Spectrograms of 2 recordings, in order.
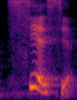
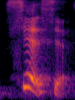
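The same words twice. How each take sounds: First: 谢 谢 said as two separate full syllables. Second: 谢谢 joined, second 谢 light and unstressed; light second syllable. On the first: Teacher to online class, splitting 谢谢 into two slow syllables. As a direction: break 谢谢 apart, one 谢 at a time. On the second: Teacher to online class, joining 谢谢 with a light ending. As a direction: say 谢谢 whole, letting the second 谢 fall away. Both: Shown as a demonstration. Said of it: "the second character is pronounced really light".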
